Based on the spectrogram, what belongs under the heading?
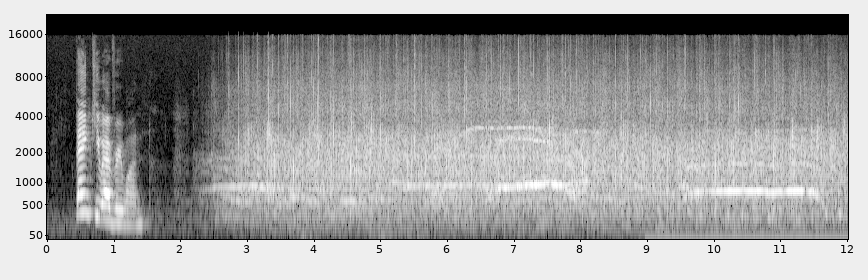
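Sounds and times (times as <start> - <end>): audience applauding: 2.2 - 12.0
drawn-out cheering cries: 2.4 - 12.0.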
